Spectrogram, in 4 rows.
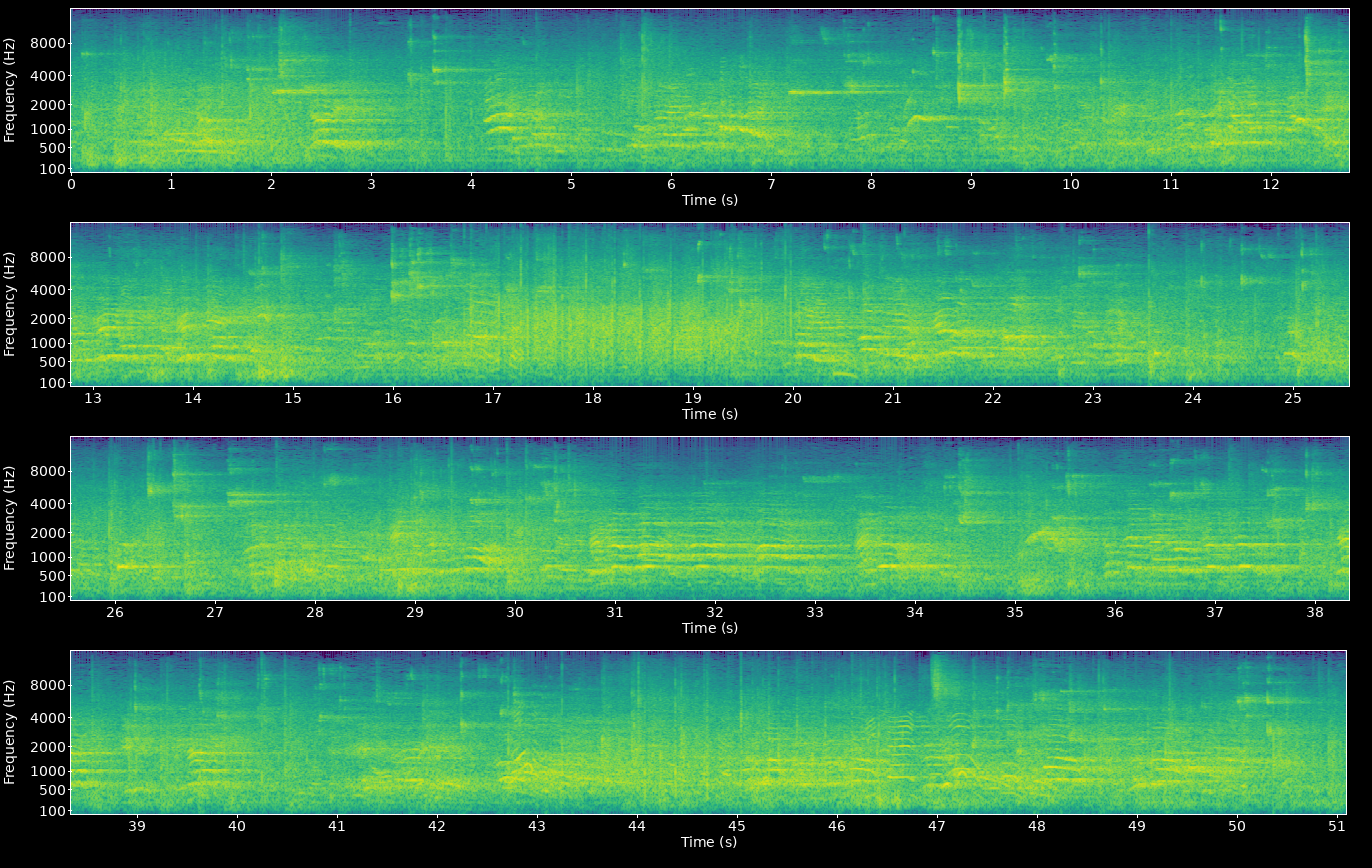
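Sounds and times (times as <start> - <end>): voices calling out: 0.8 - 51.0.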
